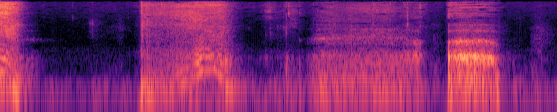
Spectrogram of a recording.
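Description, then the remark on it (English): A cardigan zipper being zipped up, heard as three quick raspy pulls: a brief one, a longer ratcheting stroke, then a final short tug, with quiet rustling between. “So I'm doing my zip.”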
